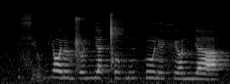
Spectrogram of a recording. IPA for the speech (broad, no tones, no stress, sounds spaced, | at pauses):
sʲ ṵ b j ɔ ɾʲ ɔ̃ ɖ͡ʐ o nʲ a ǀ u b ũ k ũ ɾʲ ɤ xʲ ɔ nʲ a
